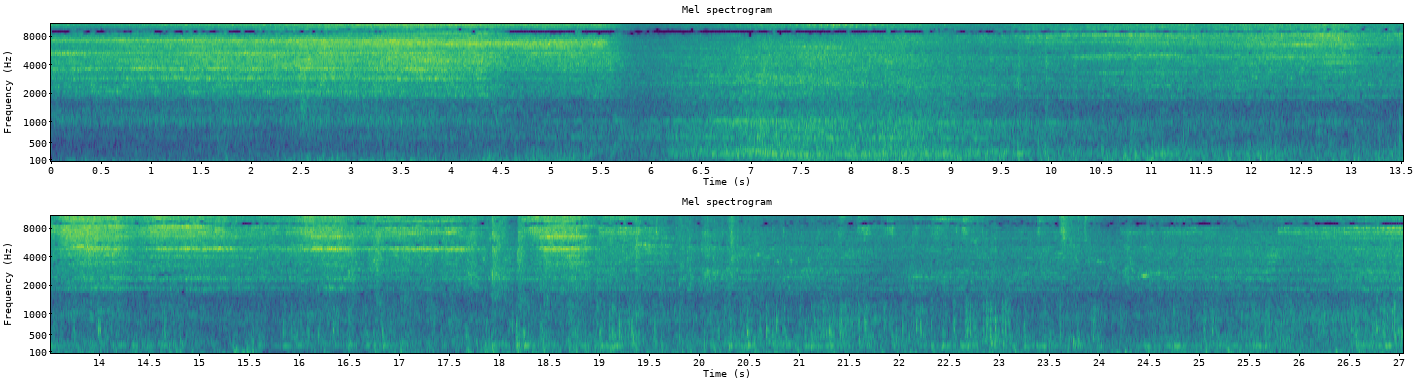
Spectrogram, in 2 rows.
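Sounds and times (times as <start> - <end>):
train wheels clattering over rails: 1.4 - 27.0
high wheel squeal: 9.7 - 19.8.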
